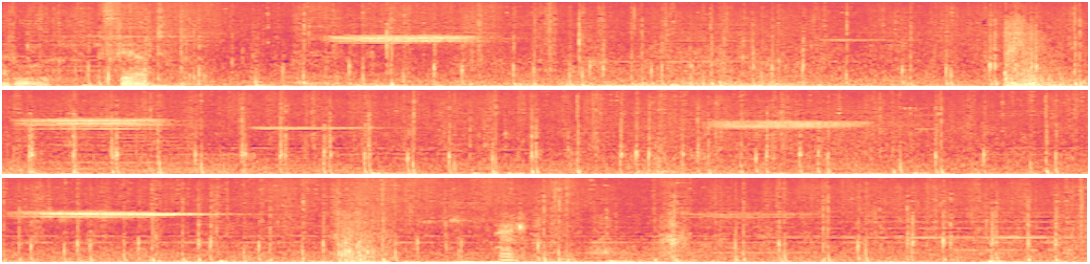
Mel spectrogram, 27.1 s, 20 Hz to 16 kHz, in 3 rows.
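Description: Horse hooves clip-clopping steadily in The Witcher 3: Wild Hunt Blood and Wine, a continuous galloping rhythm under game ambience and occasional interface tones, with someone talking over it at times.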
